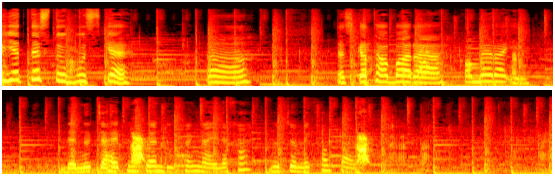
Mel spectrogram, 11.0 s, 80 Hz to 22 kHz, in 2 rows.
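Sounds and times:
background music: 0.0 - 11.0
dog barking: 6.8 - 7.0, 9.0 - 9.7.

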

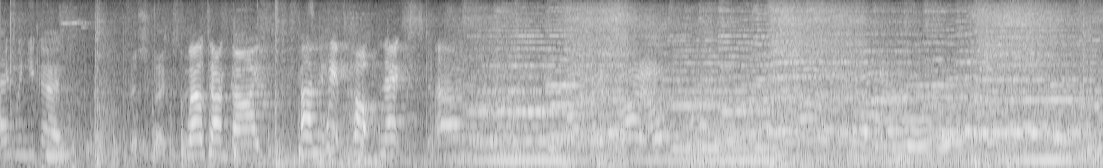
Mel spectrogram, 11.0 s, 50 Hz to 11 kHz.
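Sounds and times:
people calling out and talking: 0.0 - 11.0.

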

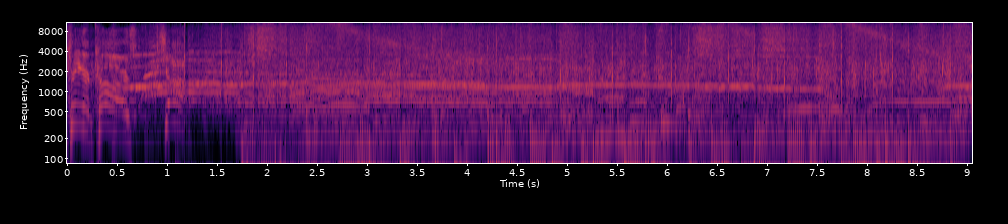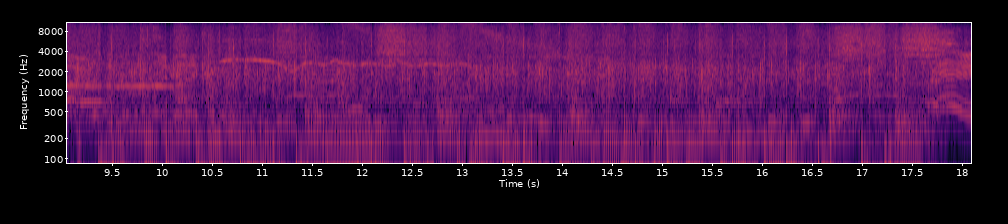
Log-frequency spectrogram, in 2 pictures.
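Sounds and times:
band playing upbeat music: 1.8 - 18.0.

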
